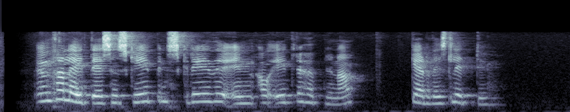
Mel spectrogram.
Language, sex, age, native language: Icelandic, female, 16, Icelandic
